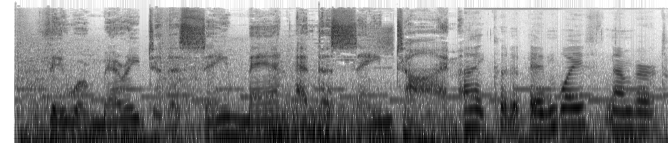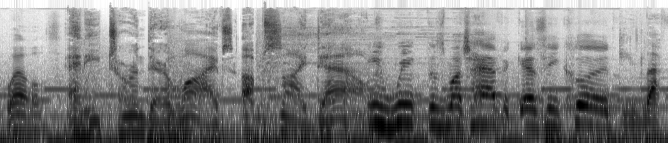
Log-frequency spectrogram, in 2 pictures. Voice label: promos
